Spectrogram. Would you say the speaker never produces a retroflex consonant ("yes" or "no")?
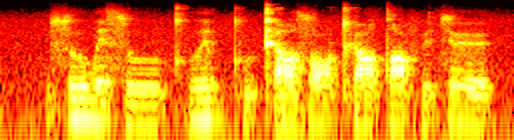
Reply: yes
